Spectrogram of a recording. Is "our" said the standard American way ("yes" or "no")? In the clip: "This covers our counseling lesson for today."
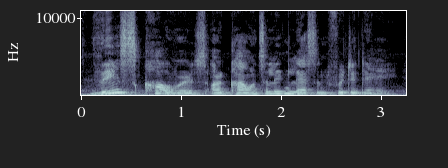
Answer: yes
